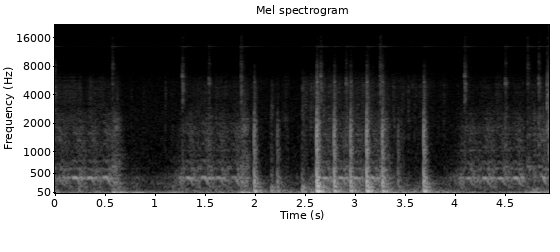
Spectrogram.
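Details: Suzuki Wagon R+ no-start: several short bursts of starter whirring with clunks and pauses between tries, engine never catches; cranks but won't start.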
